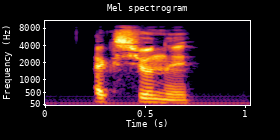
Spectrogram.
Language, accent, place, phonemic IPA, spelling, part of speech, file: French, France, Lyon, /ak.sjɔ.ne/, actionné, verb, LL-Q150 (fra)-actionné.wav
- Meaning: past participle of actionner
